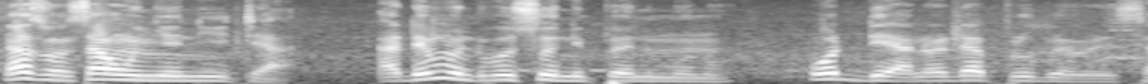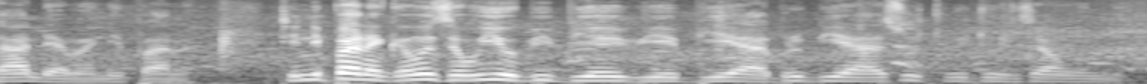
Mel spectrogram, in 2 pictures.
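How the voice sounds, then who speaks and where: A man's voice: on the high side, expressive, racing, few pauses, darkish tone, a little hiss or hum. A middle-aged man answering a street interviewer, earnest, mixing Twi with English words. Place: outdoors by an office doorway. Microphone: handheld mic held by interviewer.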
